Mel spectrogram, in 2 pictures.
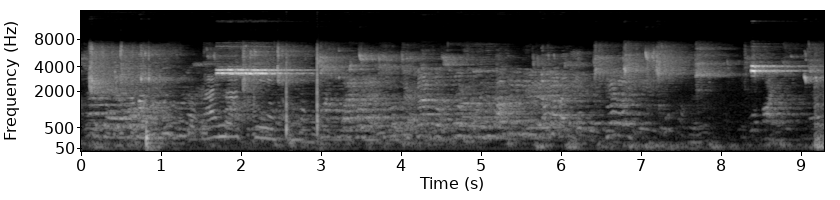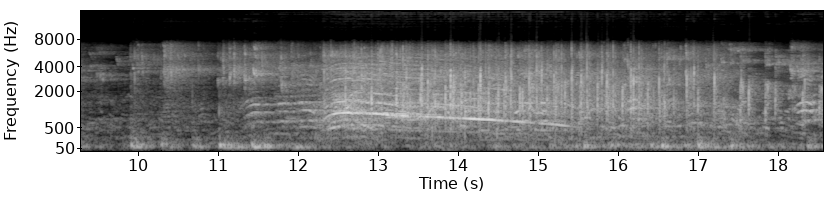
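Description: Sneakers squeak on a wooden court in an echoing hall.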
